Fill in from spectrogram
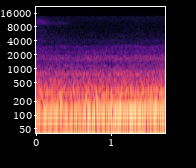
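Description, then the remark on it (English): Car traffic idling at a red light: a steady, low engine rumble with a faint droning hum, holding at an even level throughout with no voices. “I'll go faster than you when you accelerate from a, from a red light when it turns green.”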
